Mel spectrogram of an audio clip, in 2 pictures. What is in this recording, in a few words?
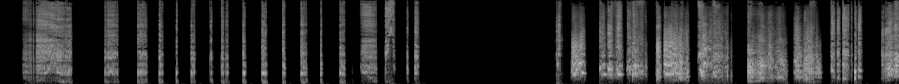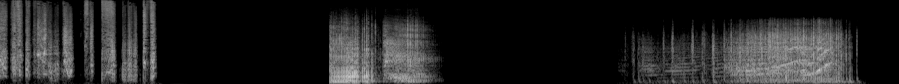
Long Struggling Twisting Rubbery Stretch; Cartoon; Hollywood Edge; Cartoon Trax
